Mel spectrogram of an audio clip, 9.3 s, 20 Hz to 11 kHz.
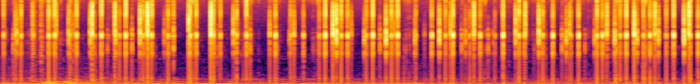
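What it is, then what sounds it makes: Handheld audio recorder microphones tapped with fingernails. Long purple acrylic nails tap rapidly on the two metal-grilled microphone capsules of a Tascam DR-05 handheld recorder with a plastic body. Around sixty short, dry, clicky taps with no ring patter in quick succession, bright and centered near 2.8 kHz, over a soft low rumble.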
